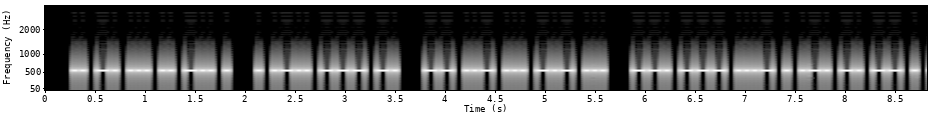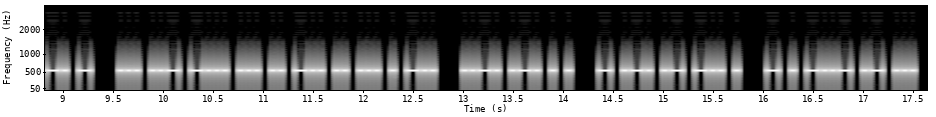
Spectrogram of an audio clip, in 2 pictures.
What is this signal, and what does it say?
Morse code, heard as a keyed tone, about 30 wpm, 550 Hz. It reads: INSIDE ELON MUSKS GOVERNMENT SUBSIDISED FREE TRADE TEXAS
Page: news headlines in morse code at 30 wpm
